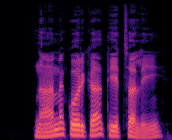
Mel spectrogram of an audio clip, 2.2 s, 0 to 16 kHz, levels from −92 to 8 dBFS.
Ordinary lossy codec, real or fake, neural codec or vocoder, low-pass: MP3, 64 kbps; real; none; 14.4 kHz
